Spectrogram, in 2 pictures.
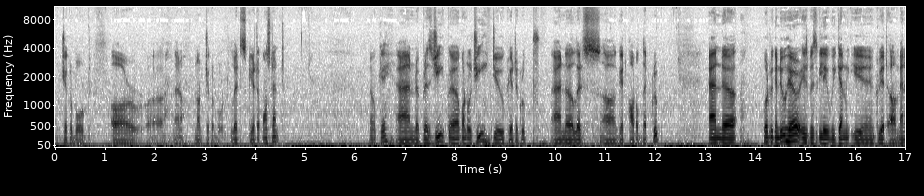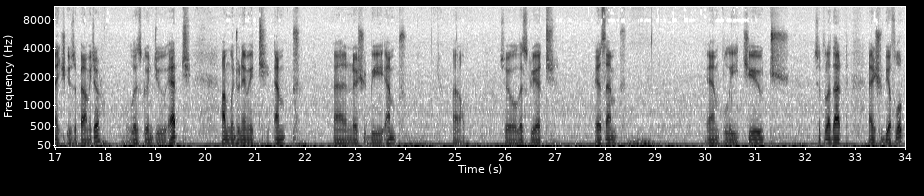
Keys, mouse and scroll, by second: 0.2 Return, 2.1 click, 2.5 click, 2.7 Delete, 3.0 click, 3.4 Tab, 4.2-5.1 typing, 5.9 Down, 6.3 Return, 7.2 ctrl+click, 8.5 ctrl+g, 11.0 click, 11.8 click, 12.3 click, 14.7 click, 15.9 click, 17.9 click, 19.0 click, 21.1-24.0 typing, 24.2 Return, 27.6-32.7 typing, 33.6 click.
